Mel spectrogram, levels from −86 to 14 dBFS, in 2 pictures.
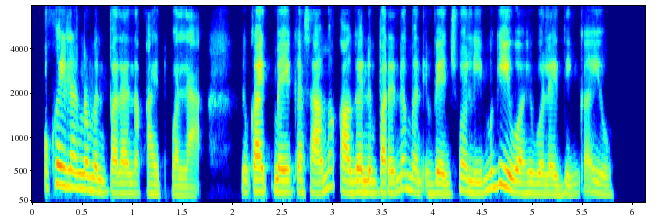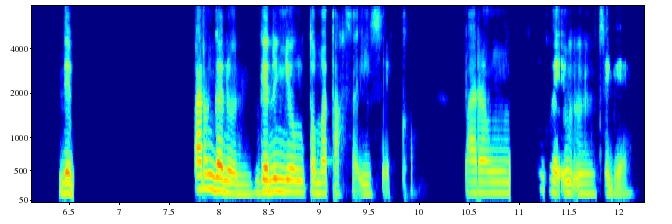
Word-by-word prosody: okey 285 -4 +5
lang 240 - +2
naman 200 -5 +2
pala 160 -1 +2
na 150 -1 -4
kahit 145 -1 -5
wala. 130 -3 -4 0.4
Yung 175 - -5
kahit 180 -1 +5
may 175 -1 +2
kasama 180 +6 0
ka, 175 -1 +2
gano'n 170 -1 +3
pa 165 0 +2
rin 165 - -1
naman. 200 -6 -3
Eventually, 160 +3 -1
maghiwahiwalay 160 - +2
din 140 +1 -6
kayo. 145 -3 -5 0.5
Dib - - +1 1.2
Parang 215 +1 +4
gano'n, 155 -7 +3
gano'n 180 +2 +4
yung 175 -1 +2
tumatak 160 -2 -4
sa - - -10
isip 145 -1 -9
ko. - - -24 0.5
Parang 165 0 -4 0.3
okey, 175 -6 -3
mm, 150 -2 -5
sige. 155 - -7
165 Hz, 160 wpm, -21 LUFS, 150-180 Hz, 1.2 s, okey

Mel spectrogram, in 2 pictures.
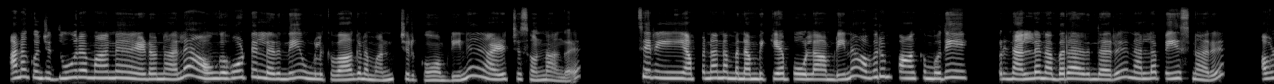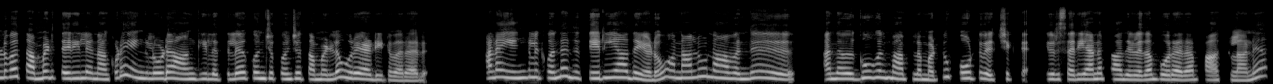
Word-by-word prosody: ஆனா, 330 +4 +2
கொஞ்சம் 280 -5 0
தூரமான 300 -1 +2 0.3
இடம்னால 245 +2 +1 0.2
அவுங்க 275 0 +3
ஹோட்டல்ல 315 -3 +1
இருந்தே 255 +3 0
உங்களுக்கு 240 -5 -2
வாகனம் 230 -1 +2
அனுப்பிச்சிருக்கோம். 210 -3 -4
அப்பிடின்னு 195 - -2 0.2
அழச்சு 240 +2 +1
சொன்னாங்க. 195 -6 -3 0.7
சரி 315 -4 +2 0.3
அப்பன்னா 285 +3 0
நம்ம 270 -2 +3
நம்பிக்கையா 250 +1 +2
போலாம். 240 -1 +3
அப்பிடின்னு 230 - 0
அவரும் 345 +3 -2
பார்க்கும்போதே, 280 +2 +2 0.4
1 250 - -3
நல்ல 250 +3 +4
நபரா 255 +2 +2
இருந்தாரு, 240 +2 0 0.2
நல்லா 270 +2 -1
பேசினாரு. 255 -6 -1 0.5
அவ்வளவா 315 +7 0
தமிழ் 300 +3 +2
தெரியலனா 275 -2 +1
கூட 345 - -3
எங்களோட 270 0 +1 0.2
ஆங்கிலத்தில 245 0 -1
கொஞ்சம், 275 -1 +1
கொஞ்சம் 255 +2 -1
தமிழ்ல 230 +4 0
உரையாடிட்டு 230 -7 +1
வராரு. 170 -1 -3 0.6
ஆனா, 325 +3 +1 0.2
எங்களுக்கு 305 0 -2
வந்து 345 +6 0
அது 300 -2 -1
தெரியாத 310 +1 +2
இடம் 200 - -2
ஆனாலும் 315 +4 -1
நான் 285 -2 +1
வந்து 265 +5 0 0.7
அந்த 260 +1 +1 0.2
Google 310 +1 0
Mapல 245 -2 -1
மட்டும் 220 +13 -5
போட்டு 280 -1 -2
வச்சுக்கிட்டேன். 225 +1 -6 0.2
இவரு 240 -1 -2
சரியான 235 +2 +1
பாதையில 220 -2 0
தான் 235 +1 0
போறாரா 215 -2 +1 0.2
பார்க்கலான்னு. 195 - -2
260 Hz, 140 wpm, -23 LUFS, 235-290 Hz, 0.7 s, நல்ல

